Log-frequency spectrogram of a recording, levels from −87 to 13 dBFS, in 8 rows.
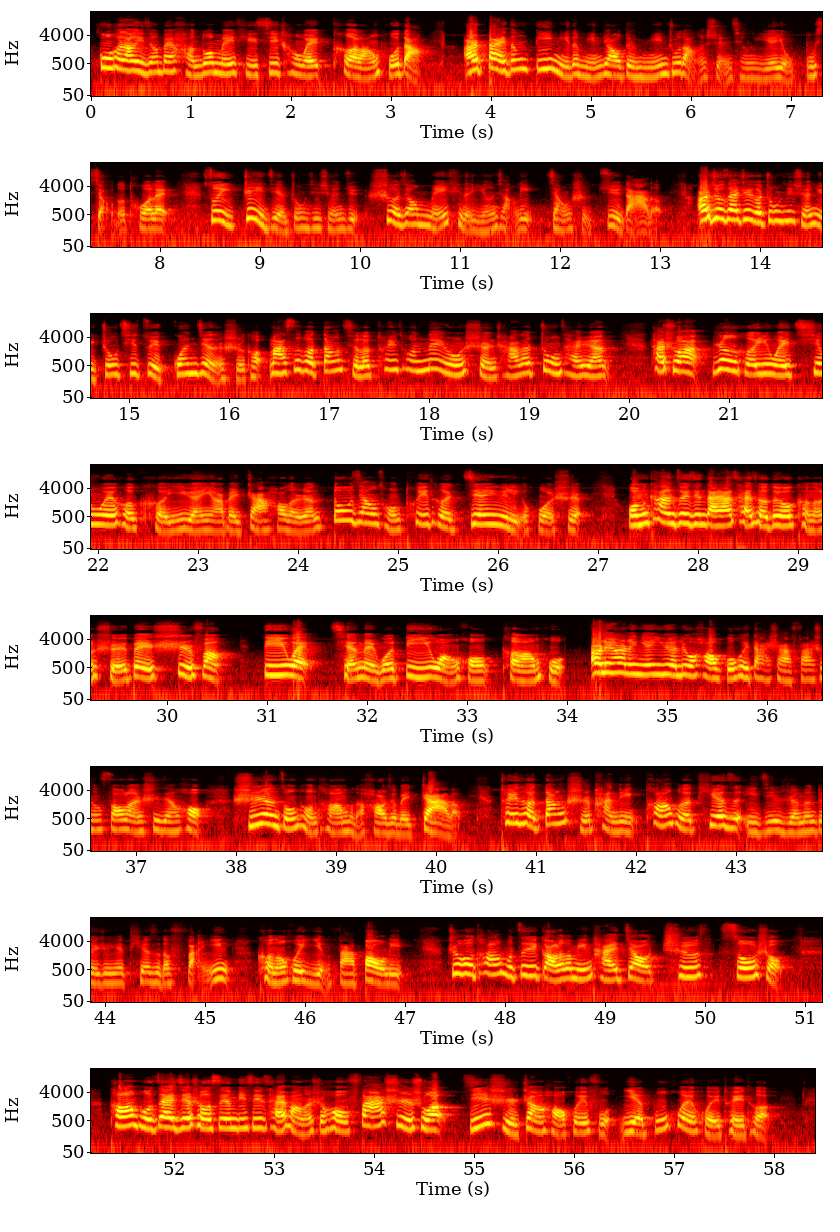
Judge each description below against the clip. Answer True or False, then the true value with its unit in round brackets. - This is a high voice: True (260 Hz)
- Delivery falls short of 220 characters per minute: False (280 characters per minute)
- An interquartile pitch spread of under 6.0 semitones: False (6.6 semitones)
